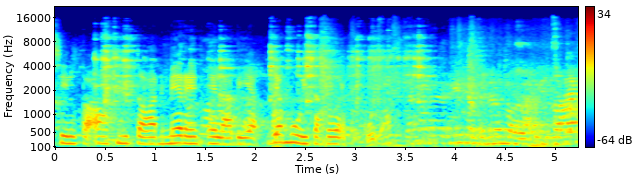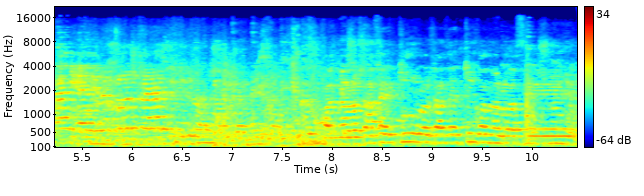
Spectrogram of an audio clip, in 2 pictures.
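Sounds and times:
speech: 0.0 - 7.1, 8.0 - 10.4
murmur of many overlapping voices in a busy café: 0.0 - 10.4
cups and glasses clinking in a café: 0.4 - 0.9, 1.6 - 5.5.

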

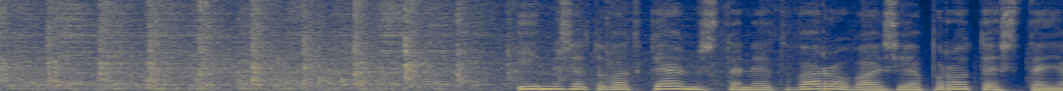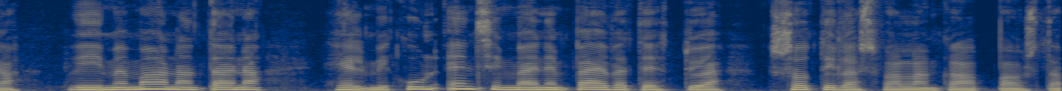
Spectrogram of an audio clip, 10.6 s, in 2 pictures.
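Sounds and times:
pots and pans banging on balconies in Yangon: 0.0 - 4.2
speech: 2.6 - 10.6.

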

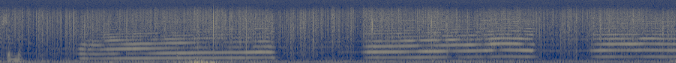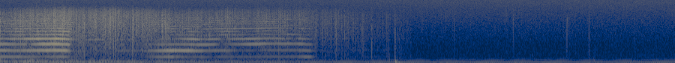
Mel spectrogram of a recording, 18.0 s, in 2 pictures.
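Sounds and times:
air raid siren: 0.6 - 13.3.

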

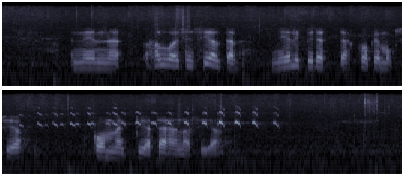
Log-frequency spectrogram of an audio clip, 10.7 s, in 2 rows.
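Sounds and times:
faint steady hiss: 0.0 - 10.6
speech: 1.0 - 5.7, 6.6 - 8.4
osprey whistled chirps: 4.6 - 9.2.

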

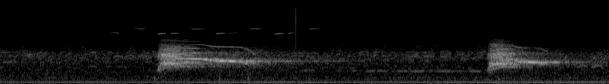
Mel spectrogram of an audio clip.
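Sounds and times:
low steady hum: 0.0 - 6.0
red fox mating scream: 1.6 - 2.8, 4.9 - 5.8.

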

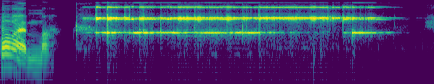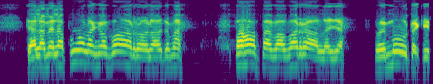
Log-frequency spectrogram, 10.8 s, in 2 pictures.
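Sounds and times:
speech: 0.3 - 1.1, 5.8 - 10.8
cow bells ringing: 0.9 - 5.3.

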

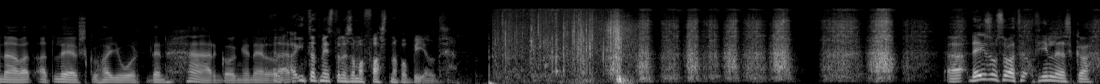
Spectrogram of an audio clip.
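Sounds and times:
speech: 0.0 - 5.0, 9.5 - 10.9
hand saw cutting wood: 6.0 - 10.9.

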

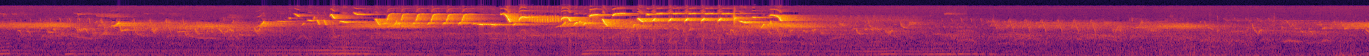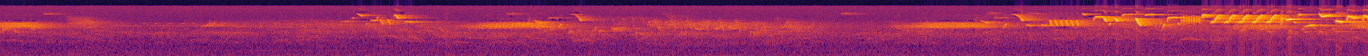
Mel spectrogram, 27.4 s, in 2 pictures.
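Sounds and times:
faint bird sounds: 0.0 - 27.3
Eurasian wren singing: 0.6 - 9.8, 23.8 - 27.3.

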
